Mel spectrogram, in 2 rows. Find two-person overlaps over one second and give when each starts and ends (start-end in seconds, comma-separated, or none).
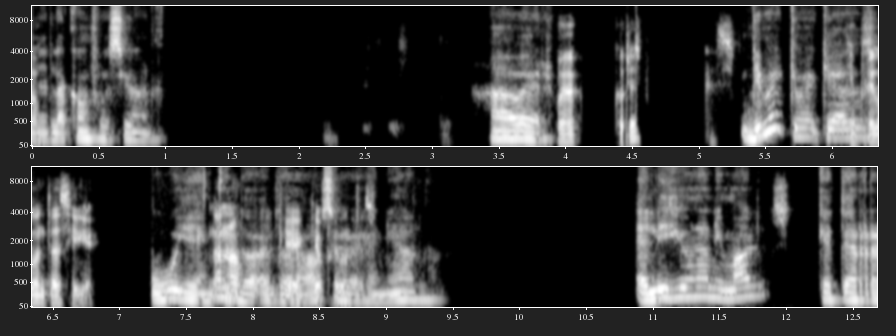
7.7-9.0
